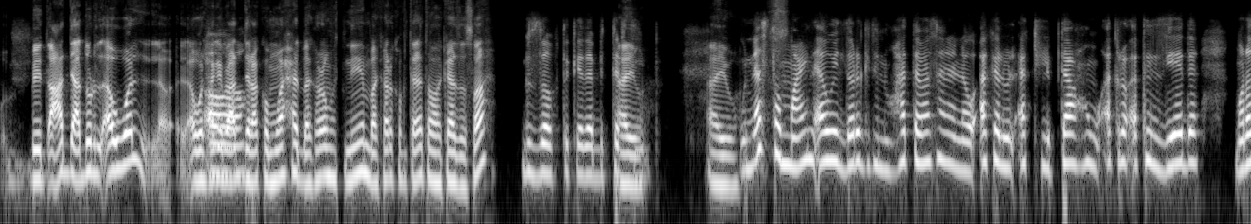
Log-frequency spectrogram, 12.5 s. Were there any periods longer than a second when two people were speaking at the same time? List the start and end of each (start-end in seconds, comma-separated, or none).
none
